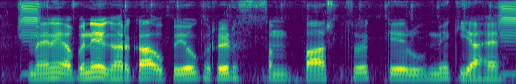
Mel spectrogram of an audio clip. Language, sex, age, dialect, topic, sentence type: Hindi, male, 18-24, Kanauji Braj Bhasha, banking, statement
